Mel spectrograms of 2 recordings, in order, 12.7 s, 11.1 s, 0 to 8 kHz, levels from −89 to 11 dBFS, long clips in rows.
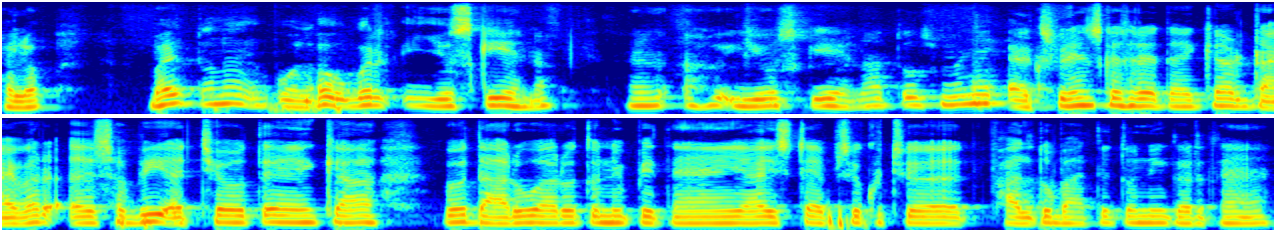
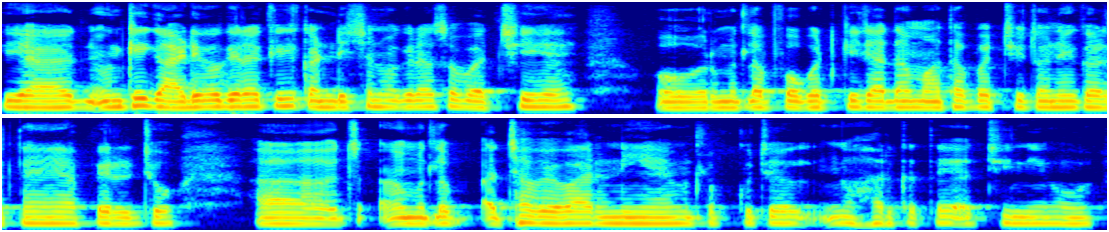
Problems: constant background noise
